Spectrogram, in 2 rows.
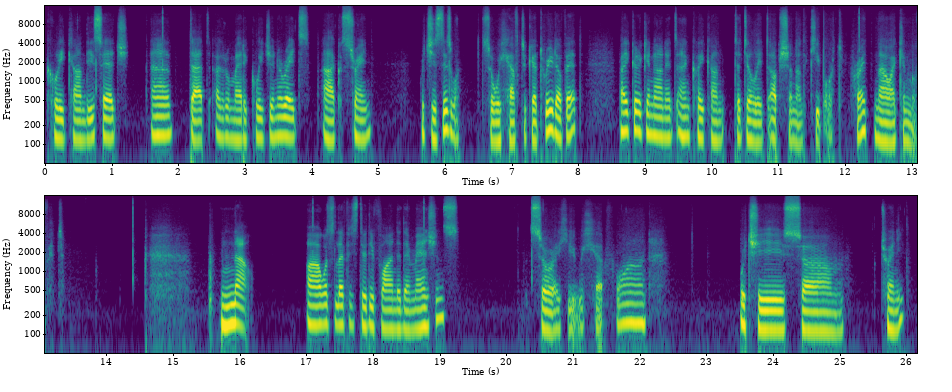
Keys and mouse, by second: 0.8 click, 1.8-6.1 drag, 12.2-14.0 drag, 14.4 click, 17.1 click, 18.7 click, 20.4 click.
